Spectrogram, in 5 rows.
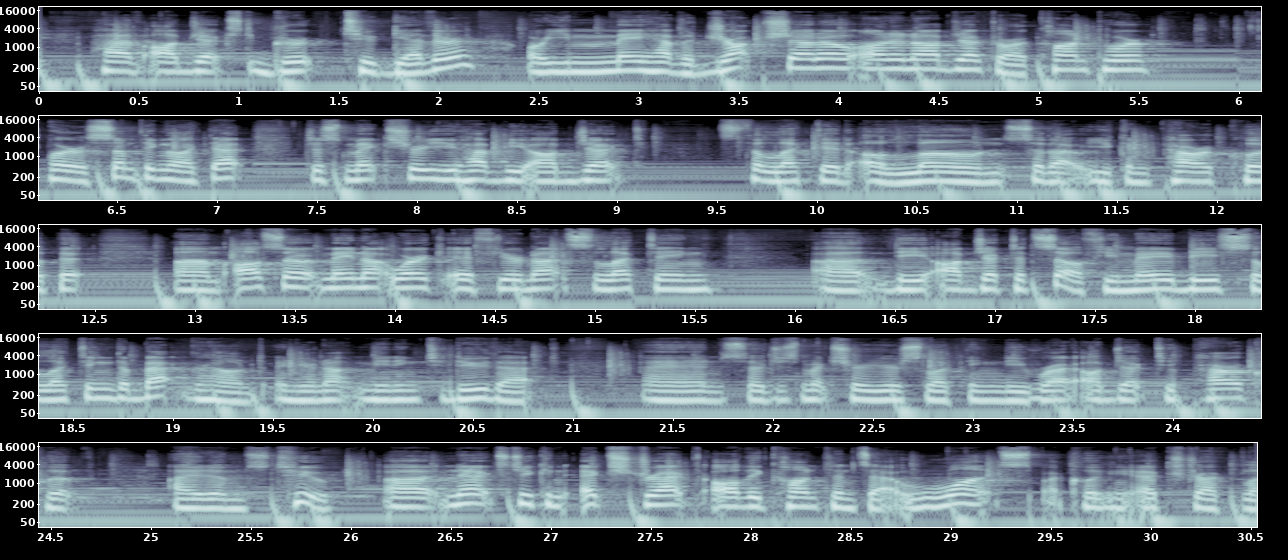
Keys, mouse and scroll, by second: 11.7 click, 13.1 click, 14.2 click, 14.7 click, 17.4 click, 20.3 click, 21.0 click, 22.1 click, 22.7 click, 29.0 click, 29.8 click.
